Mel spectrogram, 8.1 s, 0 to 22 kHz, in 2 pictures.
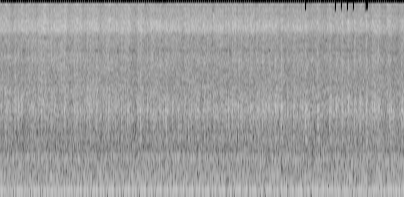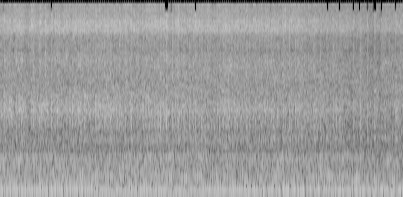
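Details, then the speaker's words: Chevy Tahoe with a 6.0 V8 swapped in for a knocking 5.3, longtube headers and a Flowmaster FX muffler: a loud, deep idle with a fast, even slapping chatter from the engine fan hitting its shroud. "So I found out what that noise was. Yeah, the fan was beating the shit out of this funnel right here that I was looking for about 10 minutes yesterday."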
